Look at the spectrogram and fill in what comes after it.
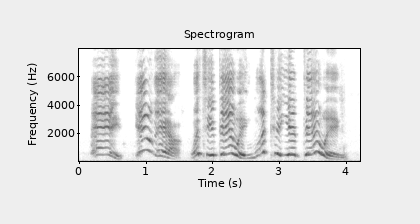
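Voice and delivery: very high, playful, impish little creature voice. Voicing a small winged creature peeking from behind rocks: mischievous little creature voice. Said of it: "a very mischievous smile. And it pokes up from behind some rocks, and it says".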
